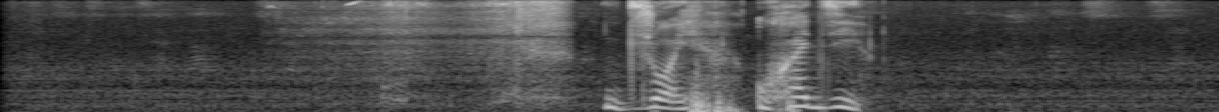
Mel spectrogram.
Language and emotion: Russian, angry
